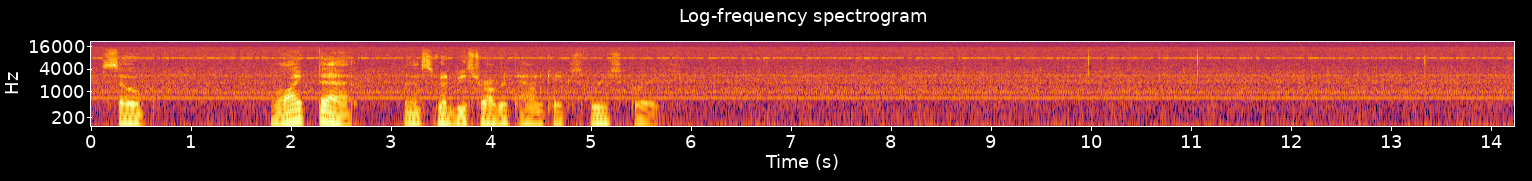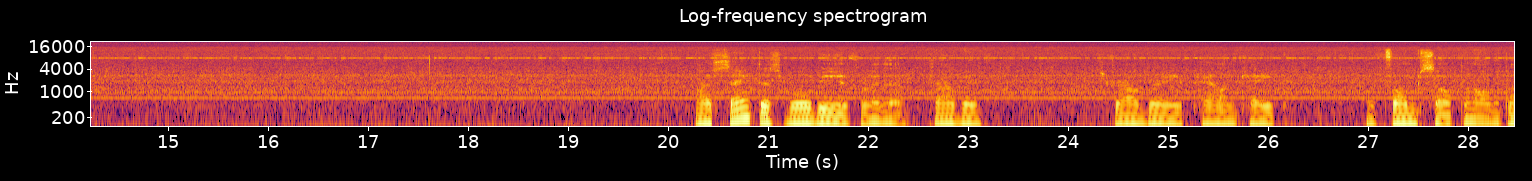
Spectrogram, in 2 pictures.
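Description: A young man speaks quietly and calmly close to a microphone, with long pauses.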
